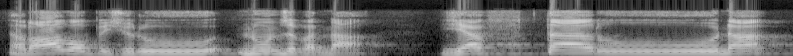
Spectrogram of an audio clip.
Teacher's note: یفترون، یا کو فا سے ملائیں گے، یا فا زبر یف، تا زبر تا، را کو واو سے ملائیں گے اور جب را کو واو سے ملائیں گے تو ایک الف کی مقدار لمبا کر کے پڑھا جائے گا. را کے اوپر پیش ہے، را کے اوپر پڑھیں گے، را واو پیش رو، نون زبر نا، یفترون.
